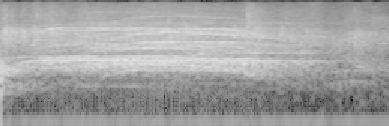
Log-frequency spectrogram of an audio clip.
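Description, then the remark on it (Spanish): A church audience claps and shouts joyfully in praise of the Lord, a dense swell of applause mixed with whoops and high cheering voices lasting a few seconds, then gradually thinning out. “Dele un fuerte aplauso al Rey de Reyes y al Señor de Señores. Deme un grito de júbilo.”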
